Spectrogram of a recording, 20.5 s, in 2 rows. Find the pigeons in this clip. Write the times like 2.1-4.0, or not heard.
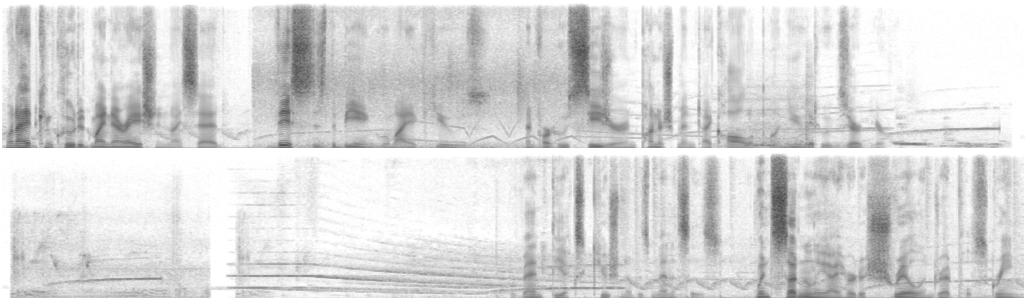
7.0-13.0.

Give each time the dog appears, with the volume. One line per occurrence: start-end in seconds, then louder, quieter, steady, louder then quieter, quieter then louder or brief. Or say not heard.
not heard.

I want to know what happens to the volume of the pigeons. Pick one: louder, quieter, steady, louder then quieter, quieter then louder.
quieter.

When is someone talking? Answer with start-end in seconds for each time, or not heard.
0.0-8.8, 15.3-20.4.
